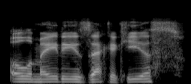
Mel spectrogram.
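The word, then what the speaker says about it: Olamide Zaccheaus: zacateus you knew his name what is it olamide zacaeus Zacchaeus hey I did not bad I thought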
